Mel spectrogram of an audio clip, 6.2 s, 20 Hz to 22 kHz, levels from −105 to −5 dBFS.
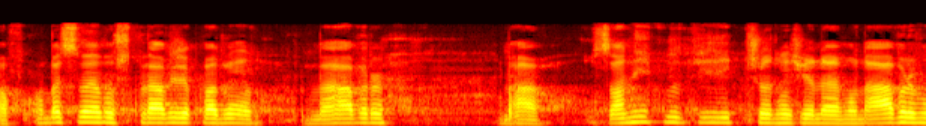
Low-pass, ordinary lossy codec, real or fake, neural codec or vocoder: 9.9 kHz; MP3, 96 kbps; fake; autoencoder, 22.05 kHz, a latent of 192 numbers a frame, VITS, trained on one speaker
